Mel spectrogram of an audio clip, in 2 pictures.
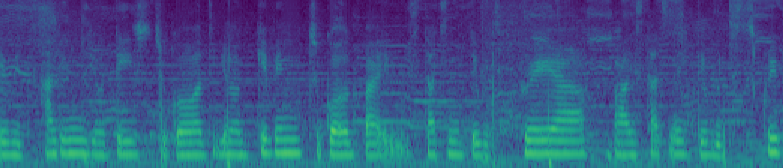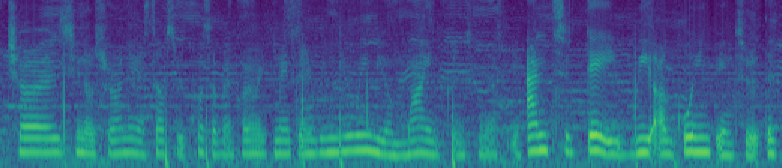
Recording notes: Sorry for the background noise, couldn’t remove it while editing.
